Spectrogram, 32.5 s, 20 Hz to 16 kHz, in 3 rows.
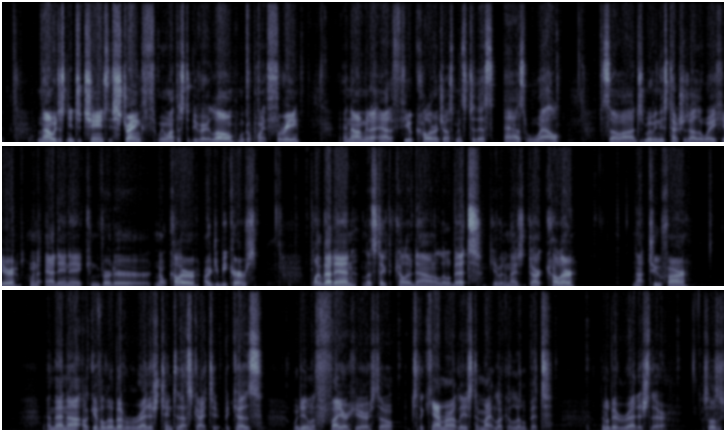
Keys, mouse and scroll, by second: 0.7-2.2 middle drag, 2.2-4.4 drag, 2.2 right click, 4.8-6.3 middle drag, 6.3-9.5 drag, 9.5 middle click, 10.0-11.7 drag, 11.2 shift+a, 14.7-16.4 drag, 14.9-21.5 middle drag, 16.7-32.4 drag.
